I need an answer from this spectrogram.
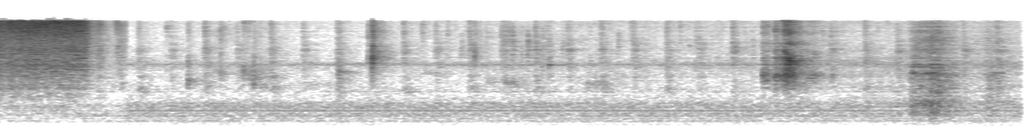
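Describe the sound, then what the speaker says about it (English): A short, sharp hiss of Pam butter cooking spray opens, followed by quiet kitchen clinks and faint taps. "I'm just gonna use some Pam butter spray."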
